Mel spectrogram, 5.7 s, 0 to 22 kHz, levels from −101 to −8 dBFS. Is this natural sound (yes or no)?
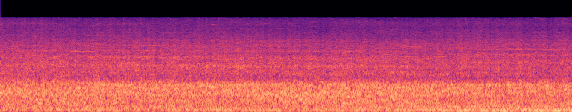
yes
